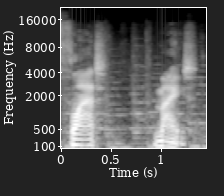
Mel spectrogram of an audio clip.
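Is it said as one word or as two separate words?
two words. It is said as two separate words. The friend has been flattened. "he's seeing his mate who is flat"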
